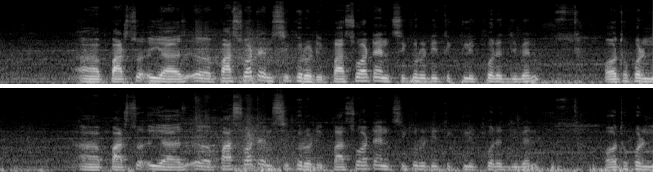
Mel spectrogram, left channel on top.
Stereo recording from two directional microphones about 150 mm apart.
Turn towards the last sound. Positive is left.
turn(degrees=25)  # may be behind; listen again after turning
